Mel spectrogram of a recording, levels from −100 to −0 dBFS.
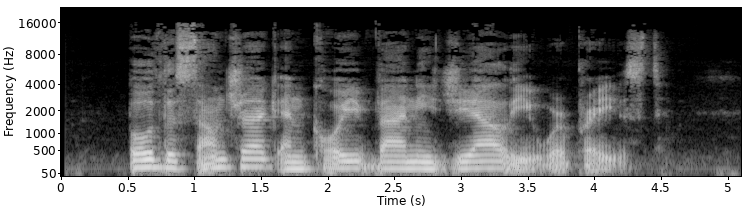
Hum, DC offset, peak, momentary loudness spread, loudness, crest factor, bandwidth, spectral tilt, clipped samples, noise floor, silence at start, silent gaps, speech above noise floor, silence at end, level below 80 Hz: none; under 0.1%; -4 dBFS; 7 LU; -20 LUFS; 16 dB; 16 kHz; -6 dB/octave; under 0.1%; -52 dBFS; 0.5 s; none; 32 dB; 0.65 s; -44 dBFS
